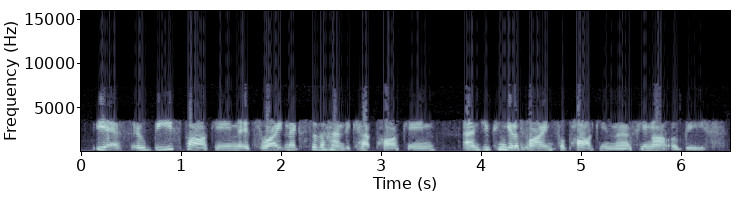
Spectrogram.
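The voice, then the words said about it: Chicago accent. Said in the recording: “I recognized your Chicago accent. ... you kept the accent”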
